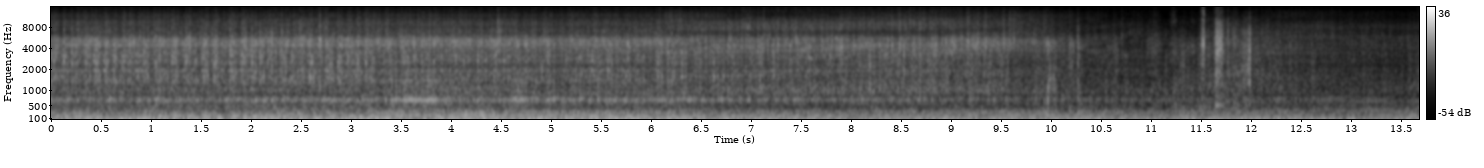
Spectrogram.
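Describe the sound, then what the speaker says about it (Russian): A four-stroke outboard motor runs steadily at idle in cold weather near freezing, a constant loud mechanical drone with a few brief clicks near the end. "Мотор завелся, вода пошла, это уже радует."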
